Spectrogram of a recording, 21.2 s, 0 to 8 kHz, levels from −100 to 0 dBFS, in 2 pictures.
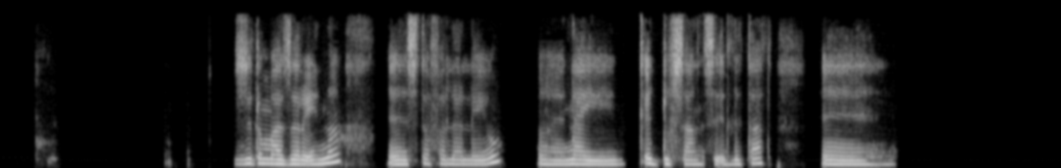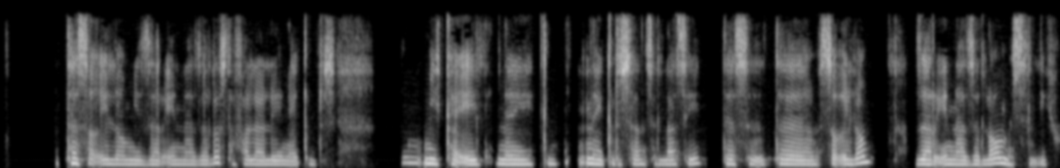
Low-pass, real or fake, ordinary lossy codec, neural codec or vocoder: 7.2 kHz; fake; MP3, 64 kbps; codec, 16 kHz, 16 kbps, FunCodec, trained on Chinese and English, 50 frames a second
